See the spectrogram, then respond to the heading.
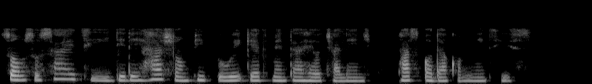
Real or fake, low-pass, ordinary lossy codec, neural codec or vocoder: real; 5.4 kHz; Opus, 24 kbps; none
